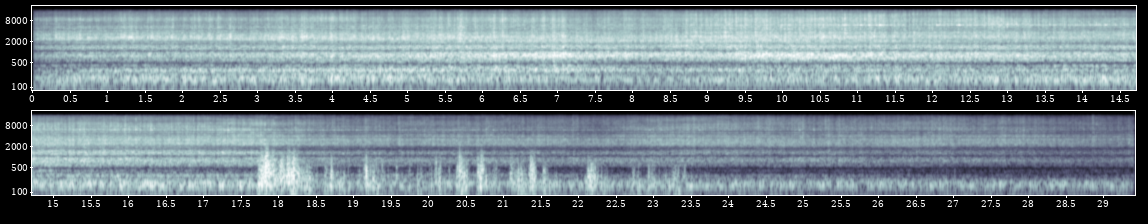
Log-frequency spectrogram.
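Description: Tractor diesel engine running under load, driving a mounted power reaper that cuts standing millet stalks. A cluster of sharp knocks comes about eighteen seconds in, and the noise grows gradually quieter after that.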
